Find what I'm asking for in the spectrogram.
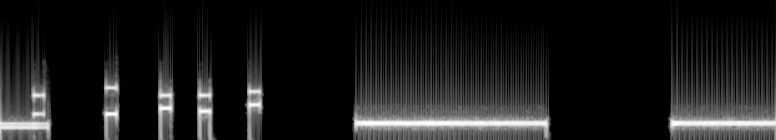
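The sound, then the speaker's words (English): Telephone number being dialed: a brief dial tone, then a few short keypad beeps in quick succession, followed by two long, steady ringing tones separated by a silent gap. “but I'm dialing the number right now.”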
